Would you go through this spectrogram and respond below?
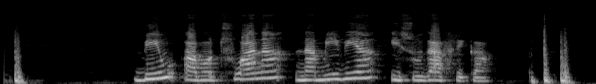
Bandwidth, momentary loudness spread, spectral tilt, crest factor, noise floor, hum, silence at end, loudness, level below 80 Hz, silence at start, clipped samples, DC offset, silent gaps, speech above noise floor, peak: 11 kHz; 10 LU; -7 dB/octave; 16 dB; -65 dBFS; none; 0.2 s; -23 LUFS; -46 dBFS; 0.15 s; under 0.1%; under 0.1%; none; 42 dB; -8 dBFS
